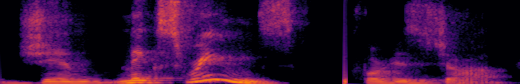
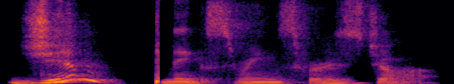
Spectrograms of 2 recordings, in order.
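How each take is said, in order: First: The stress falls on the word makes. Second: The stress falls on the word Jim. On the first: "Or let's stress the verb" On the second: "Let's stress Jim, the noun"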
